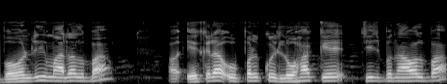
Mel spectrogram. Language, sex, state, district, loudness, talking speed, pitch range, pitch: Bhojpuri, male, Jharkhand, Palamu, -16 LUFS, 160 wpm, 160-175 Hz, 165 Hz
